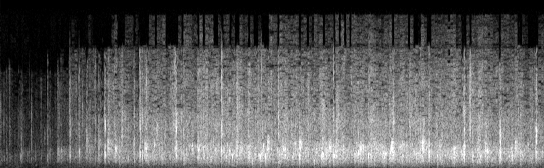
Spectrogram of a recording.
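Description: A video game crowd's applause swells from quiet to a sustained, steady clapping that continues to the end.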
